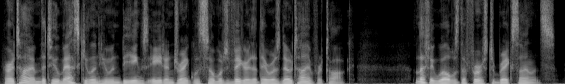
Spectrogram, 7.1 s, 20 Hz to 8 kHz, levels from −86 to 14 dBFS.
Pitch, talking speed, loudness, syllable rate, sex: 120 Hz, 245 wpm, -18 LUFS, 6.5 syllables/s, male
